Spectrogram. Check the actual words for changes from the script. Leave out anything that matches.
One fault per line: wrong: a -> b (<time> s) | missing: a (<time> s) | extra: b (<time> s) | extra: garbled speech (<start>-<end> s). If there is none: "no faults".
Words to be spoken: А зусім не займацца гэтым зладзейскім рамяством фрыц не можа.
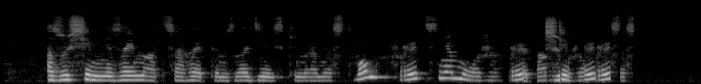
extra: garbled speech (5.1-6.4 s)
